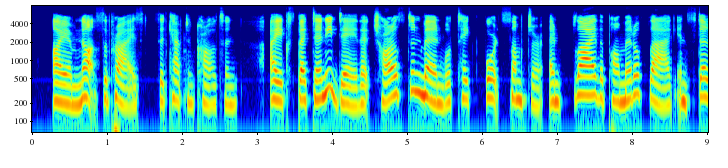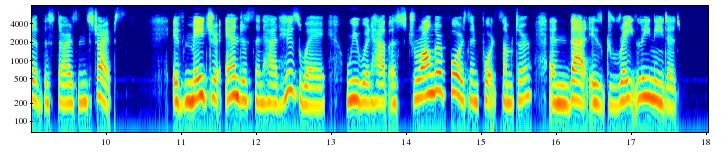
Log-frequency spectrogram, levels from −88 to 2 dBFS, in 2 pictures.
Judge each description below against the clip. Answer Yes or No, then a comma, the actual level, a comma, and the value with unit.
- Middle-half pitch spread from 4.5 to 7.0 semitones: No, average, 3.3 semitones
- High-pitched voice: Yes, high, 220 Hz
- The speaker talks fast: No, average, 165 wpm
